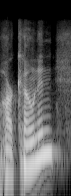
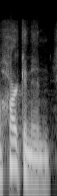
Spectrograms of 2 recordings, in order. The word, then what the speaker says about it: Harkonnen: Some people pronounce them Harkonnen. Some of them, somebody pronounces them Harkonnen.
